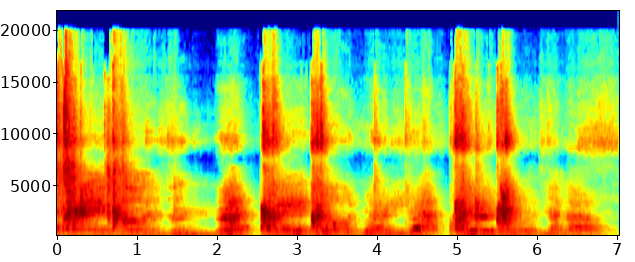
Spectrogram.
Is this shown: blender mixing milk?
no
